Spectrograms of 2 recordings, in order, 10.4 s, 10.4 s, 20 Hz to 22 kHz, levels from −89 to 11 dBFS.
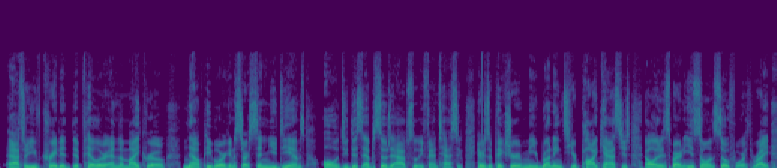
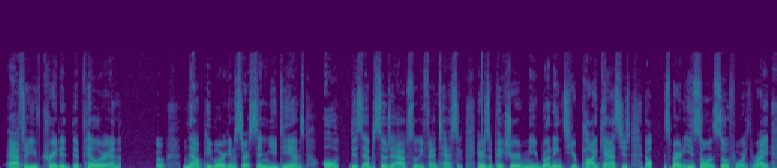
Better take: first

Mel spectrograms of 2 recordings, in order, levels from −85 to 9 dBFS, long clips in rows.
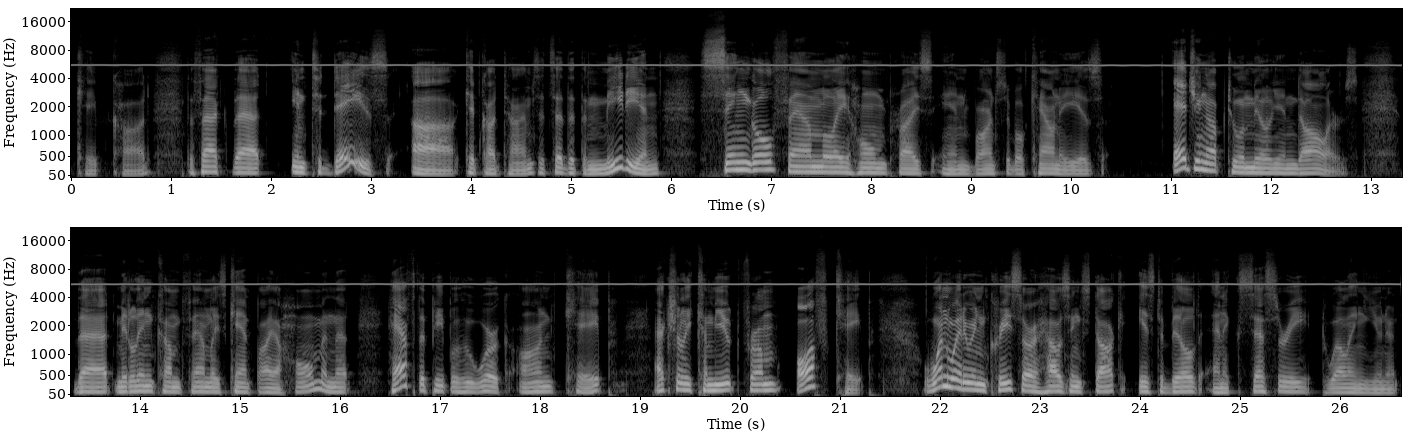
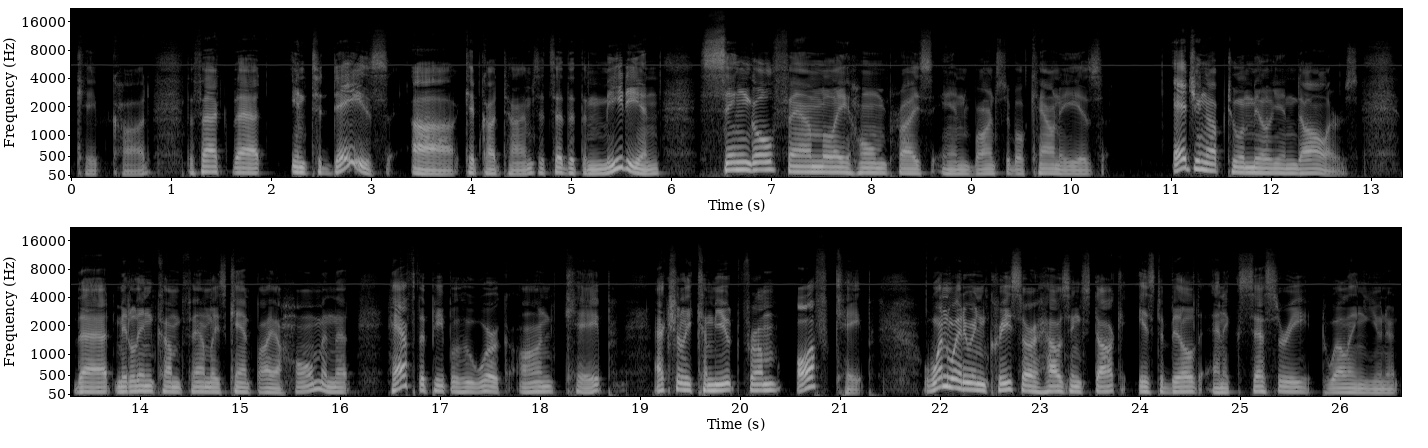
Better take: second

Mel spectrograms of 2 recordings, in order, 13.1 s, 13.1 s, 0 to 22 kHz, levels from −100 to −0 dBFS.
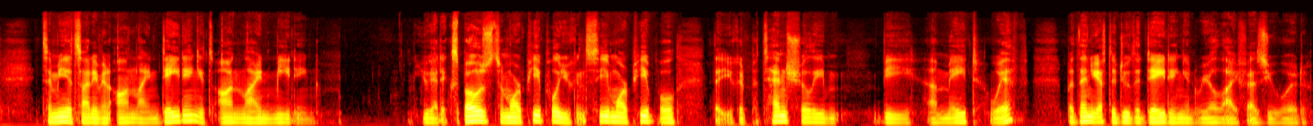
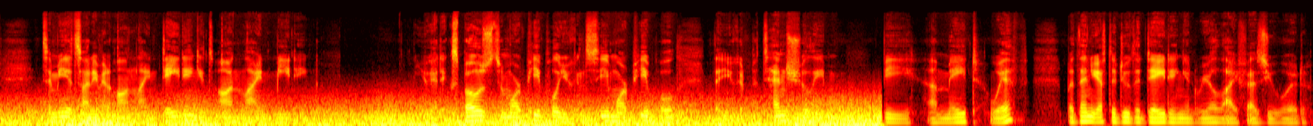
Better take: first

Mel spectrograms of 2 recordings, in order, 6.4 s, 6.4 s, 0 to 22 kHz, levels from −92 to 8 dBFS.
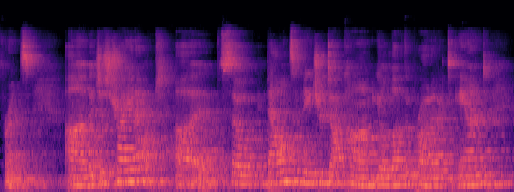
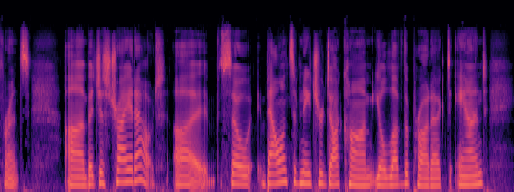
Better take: second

